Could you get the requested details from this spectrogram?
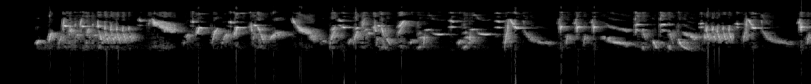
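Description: A goldfinch sings a long, rapid tumble of bright twitters, liquid trills and buzzy notes, high-pitched and nearly unbroken, with no other sounds.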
